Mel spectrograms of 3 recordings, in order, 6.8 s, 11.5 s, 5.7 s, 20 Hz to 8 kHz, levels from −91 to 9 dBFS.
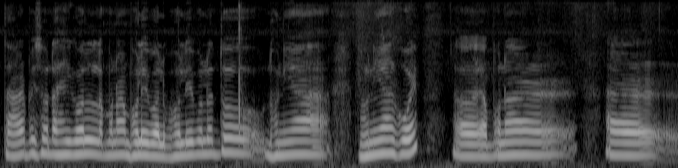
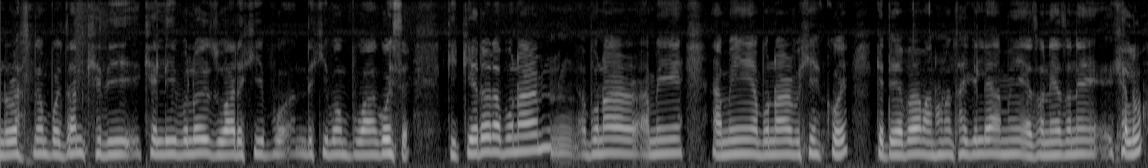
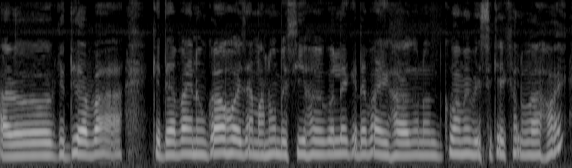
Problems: none marked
